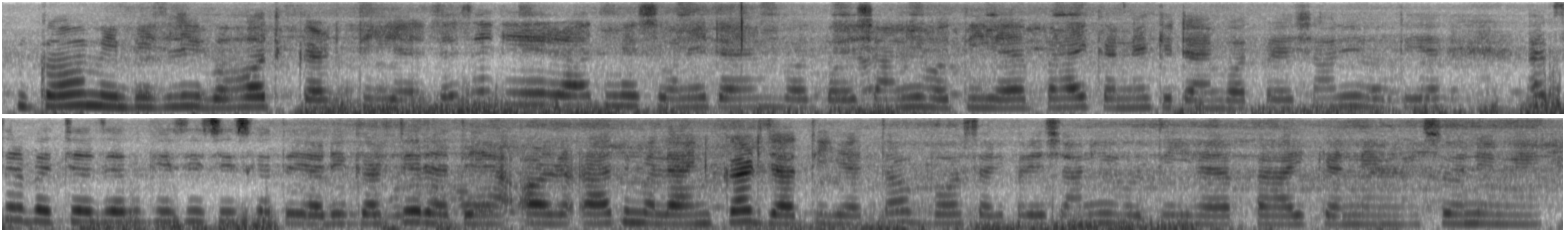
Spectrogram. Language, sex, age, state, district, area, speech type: Urdu, female, 18-30, Bihar, Supaul, rural, spontaneous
